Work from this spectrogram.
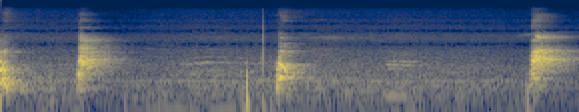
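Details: Little female Pinscher "complaining" with barks about noise outside in the street: irregular harsh barks, some loud and some softer, separated by gaps of one to two seconds over a low hum.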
